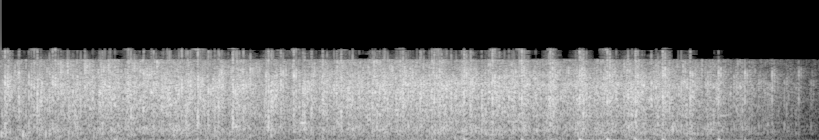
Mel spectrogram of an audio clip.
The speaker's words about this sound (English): So can we just welcome and thank our president by giving her an applause before we bring her on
